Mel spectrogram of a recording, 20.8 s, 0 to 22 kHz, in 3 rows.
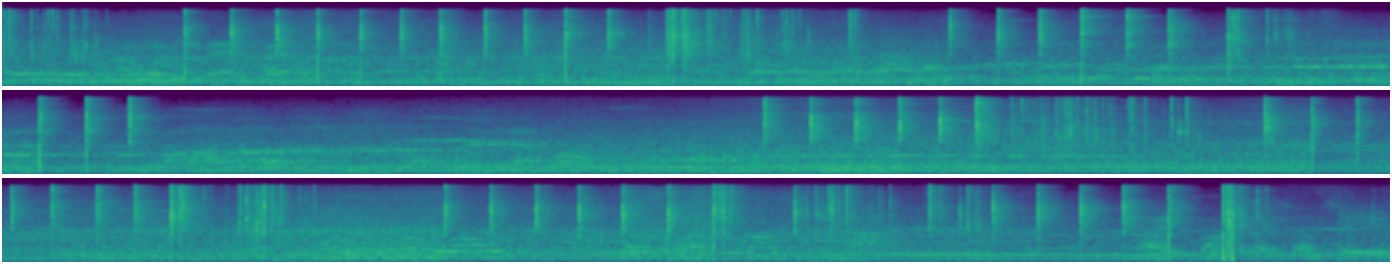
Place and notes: The store on the Kangle street 台南康樂街上商店 - Cleaning the clams
Cleaning the clams. 清洗與敲擊蛤仔
Tainan City, Taiwan, 10 March 2014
